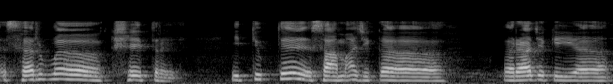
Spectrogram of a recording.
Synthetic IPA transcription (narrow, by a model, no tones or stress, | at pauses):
sɐɾʋəkʂeːt̪ɾe | it̪juk̚t̪esaːmaːd͡ʒika | ɾaːd͡ʒəkiːjə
